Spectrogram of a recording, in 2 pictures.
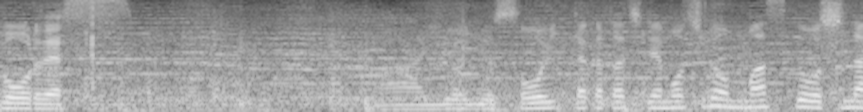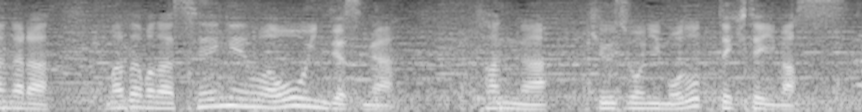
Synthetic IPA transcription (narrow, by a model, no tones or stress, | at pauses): bo̞ːɾɯ̟d̪e̞sɨ̥ | aːijo̞iɯso̞ːit̪ːakat̪at͡ɕid̪e̞mo̞t͡ɕiɾõ̞mːasɨ̥kɯo̞ɕinaɡaɾa | mad̪amad̪ase̞ːŋɡẽ̞ɰ̃βao̞ːĩnd̪e̞sɨɡa | t̪ʰãŋɡakʲɨːʑo̞ːɲ̟imo̞d̪o̞t̪ːe̞kʲi̥t̪e̞imasɨ̥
